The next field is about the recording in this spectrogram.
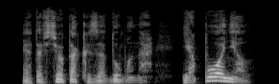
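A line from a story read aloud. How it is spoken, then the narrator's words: Whispered. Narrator (Russian): зашептал Чучел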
